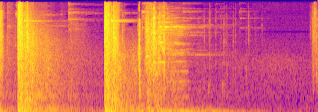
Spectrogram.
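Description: Two loud, sharp bursts of FTAC Recon hip-fire in Call of Duty Modern Warfare II ring out close, the second followed by a quick cluster of follow-up shots and a fading tail, then a faint late pop.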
